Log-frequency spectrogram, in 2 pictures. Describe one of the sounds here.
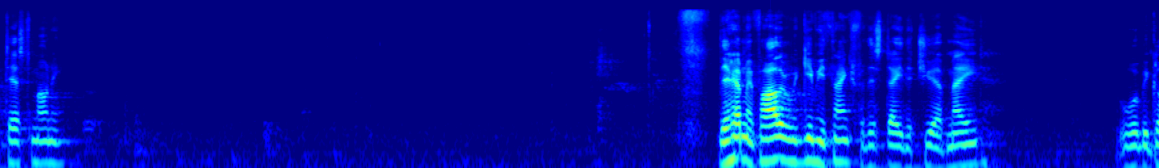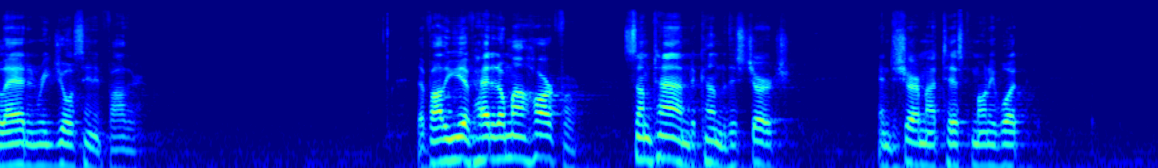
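A middle-aged man preaches into a microphone with pauses, his voice echoing slightly in a large room.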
